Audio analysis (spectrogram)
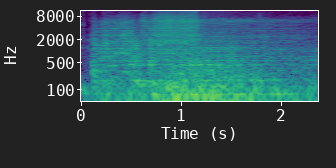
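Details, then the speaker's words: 1996 Ford F-150, inline-six, 2WD, non-running truck after a wiring fix: it catches with a rough rumble, runs unevenly about two seconds, then sags and dies. The starter seems healthy; a fuel supply issue is suspected. Starts then stalls. "Okay, it turned on. That's a good sign. Um, it didn't want to stay on. Now that is the next interesting part."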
